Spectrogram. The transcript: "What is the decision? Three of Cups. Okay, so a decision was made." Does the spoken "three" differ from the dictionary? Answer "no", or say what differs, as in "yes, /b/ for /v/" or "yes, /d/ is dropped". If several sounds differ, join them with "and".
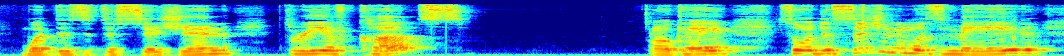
no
